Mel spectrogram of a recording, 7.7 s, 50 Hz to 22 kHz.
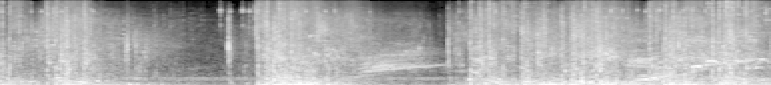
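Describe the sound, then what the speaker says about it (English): Demon Hunter's Evasive Fire volleys in Diablo 3, a dense run of sharp mechanical shots and impacts that keeps going the whole time, with a short gap partway through, loud and busy with no talking. "We'll just do it with evasive fire then"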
